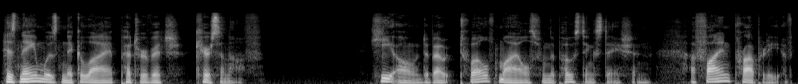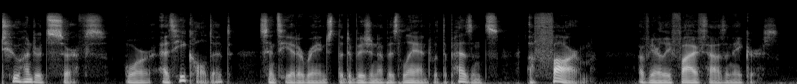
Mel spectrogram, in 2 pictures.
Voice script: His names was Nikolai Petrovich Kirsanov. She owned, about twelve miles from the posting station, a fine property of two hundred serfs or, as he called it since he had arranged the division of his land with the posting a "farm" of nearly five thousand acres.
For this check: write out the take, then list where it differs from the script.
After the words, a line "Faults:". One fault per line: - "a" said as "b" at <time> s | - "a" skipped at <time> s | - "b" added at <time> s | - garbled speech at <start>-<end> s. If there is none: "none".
His name was Nikolai Petrovich Kirsanov. He owned, about twelve miles from the posting station, a fine property of two hundred serfs or, as he called it since he had arranged the division of his land with the peasants a "farm" of nearly five thousand acres.
Faults:
- "names" said as "name" at 0.2 s
- "She" said as "He" at 3.7 s
- "posting" said as "peasants" at 12.5 s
